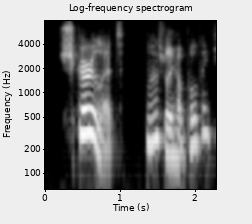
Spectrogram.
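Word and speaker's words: Škrlet: oh here we go it says here pronounced sherlet well that's really helpful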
